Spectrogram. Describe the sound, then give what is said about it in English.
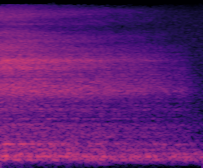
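A slow, soft inhaled breath during a breathwork exercise, a faint airy hiss that gradually fades as the breath is drawn in and held. “Inhale, hold the breath.”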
